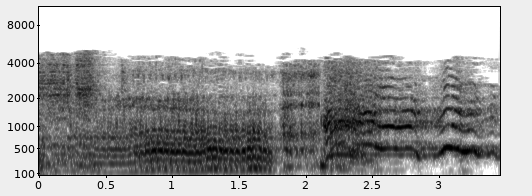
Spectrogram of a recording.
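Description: A dog named Kim growls loudly as he is being brought inside, a continuous, rumbling, protesting snarl that wavers in pitch for several seconds, with a brief break midway. No one speaks.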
